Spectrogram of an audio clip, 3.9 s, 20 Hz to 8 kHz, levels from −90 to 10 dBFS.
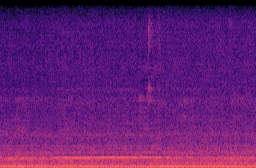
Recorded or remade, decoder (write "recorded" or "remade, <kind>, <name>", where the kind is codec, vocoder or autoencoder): remade, autoencoder, DAC-VAE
